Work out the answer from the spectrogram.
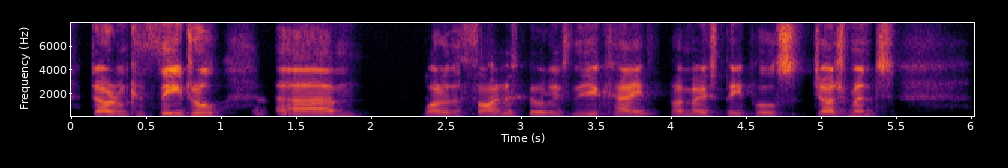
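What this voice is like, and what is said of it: Liverpool accent. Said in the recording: “the Cunard Building in Liverpool, my father's home city, as you can tell from my accent”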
